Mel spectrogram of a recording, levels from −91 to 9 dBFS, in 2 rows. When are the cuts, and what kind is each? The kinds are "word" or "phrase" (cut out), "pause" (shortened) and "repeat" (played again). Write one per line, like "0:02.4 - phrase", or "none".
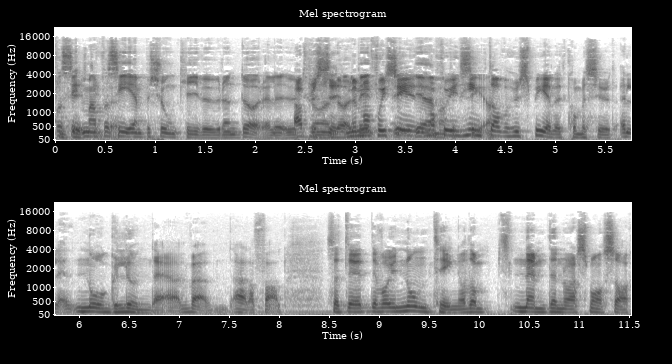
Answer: none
